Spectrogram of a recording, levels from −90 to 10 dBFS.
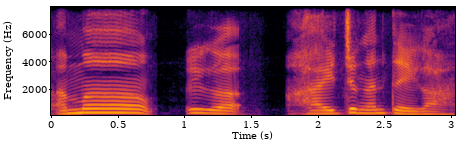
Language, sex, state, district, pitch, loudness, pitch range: Wancho, male, Arunachal Pradesh, Longding, 230 Hz, -16 LUFS, 200-270 Hz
